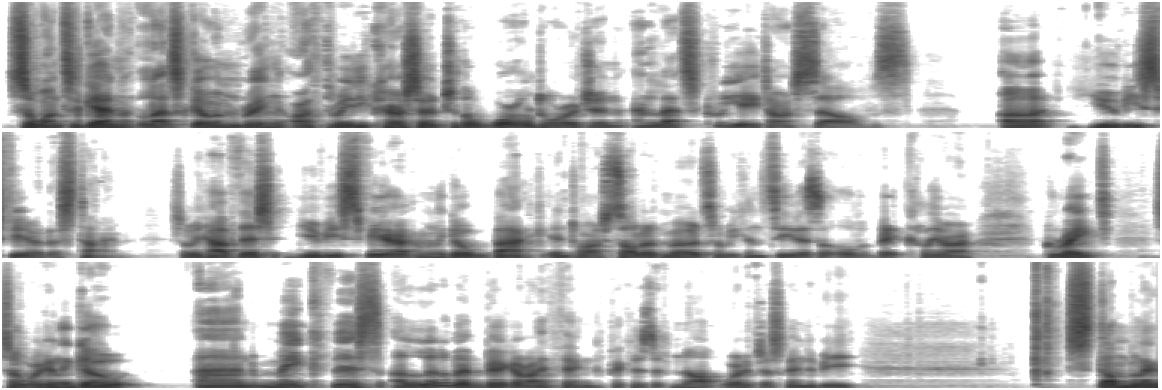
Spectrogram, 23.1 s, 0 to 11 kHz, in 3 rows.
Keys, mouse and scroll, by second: 2.5 click, 3.3 scroll up 1, 3.8 shift+middle click, 4.9 a, 7.2 click, 8.5 middle click, 11.5 click, 12.6 scroll up 1, 13.3-14.3 scroll up 1, 14.3 scroll down 1, 14.4 middle click, 16.6 middle click, 16.8 scroll down 1, 20.4-21.5 scroll down 1, 21.5 5, 22.3 Return.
